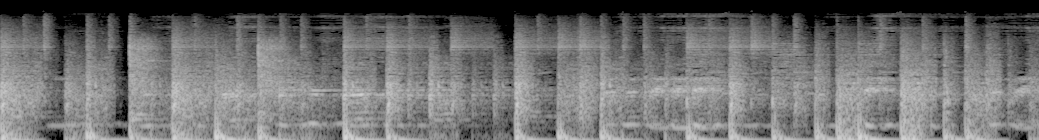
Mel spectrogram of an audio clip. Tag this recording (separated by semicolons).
extreme; glitch; processed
